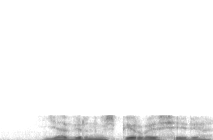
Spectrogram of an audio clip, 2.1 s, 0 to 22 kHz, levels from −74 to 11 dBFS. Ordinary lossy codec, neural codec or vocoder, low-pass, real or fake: AAC, 16 kbps; codec, 16 kHz, 0.8 kbps, ZipCodec; 7.2 kHz; fake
